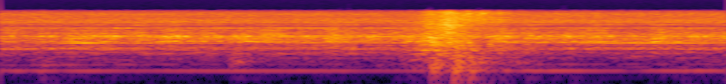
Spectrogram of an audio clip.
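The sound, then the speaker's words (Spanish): An electric generator running with no load gives a steady, even droning hum with a soft swell partway through. “En este momento tenemos al generador trabajando en vacío.”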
